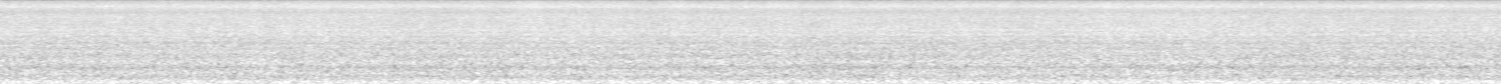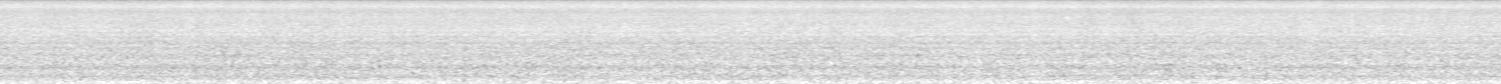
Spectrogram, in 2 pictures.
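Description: Steady rush of a swollen, muddy river pouring over a low stepped weir, even and unbroken, with most of its weight deep and low.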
